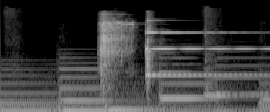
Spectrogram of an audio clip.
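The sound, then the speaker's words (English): An online store's sale notification chime rings out as a short, bright metallic ding with clear ringing high tones, fading within about a second and a half. “That's the sound of another sale on Shopify, the all-in-one commerce platform”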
